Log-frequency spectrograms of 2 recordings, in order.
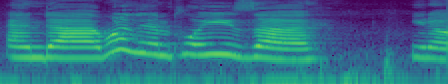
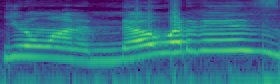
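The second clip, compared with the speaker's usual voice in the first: usual speaking voice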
